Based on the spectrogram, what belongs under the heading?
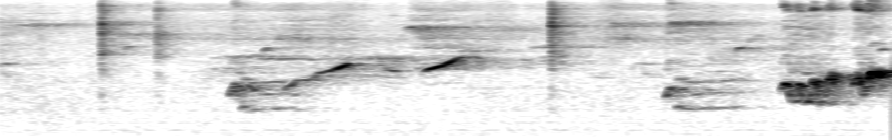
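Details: White-rumped shama of the Medan type, a kept songbird showing its imitated repertoire: a few clicks, two rising slurred whistles, then a loud burst of warbling at the end.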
